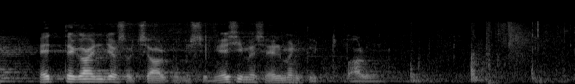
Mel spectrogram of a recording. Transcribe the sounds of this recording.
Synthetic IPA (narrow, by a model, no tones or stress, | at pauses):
e̞t̪ːeɡ̥ɑnʲd̪̥ʲjɑso̞t̪siɑːlko̞misionʲie̞sʲimeshe̞lmenkyt̪ːˑpɑlun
